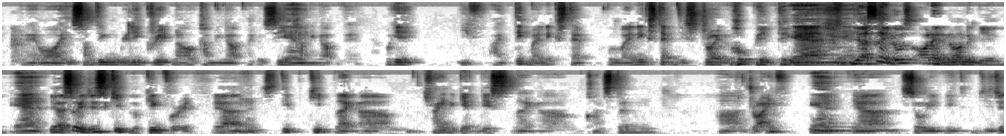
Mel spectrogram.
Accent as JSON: {"language": "English", "country": "Malaysia", "tie": "born or raised there", "moved": "as an adult", "lives_now": "Singapore", "said": "growing up in Malaysia, because my childhood till my teens, I was in like Malaysia until when I was like a young adult, then I moved to Singapore."}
